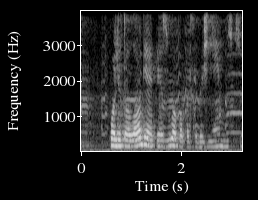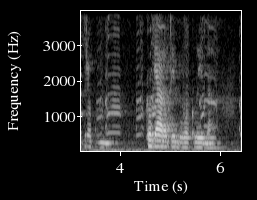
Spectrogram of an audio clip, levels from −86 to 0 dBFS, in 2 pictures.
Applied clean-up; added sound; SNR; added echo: none; Fowl; 16 dB; none.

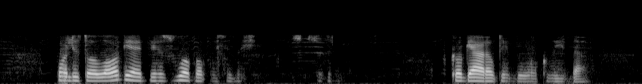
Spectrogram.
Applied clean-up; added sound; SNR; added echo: neural separator model SepFormer WHAM!.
